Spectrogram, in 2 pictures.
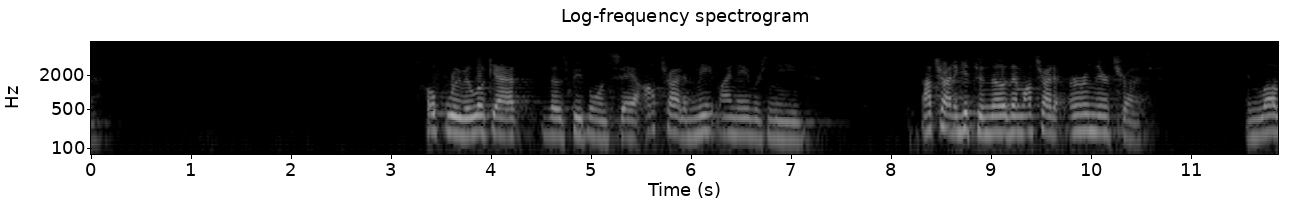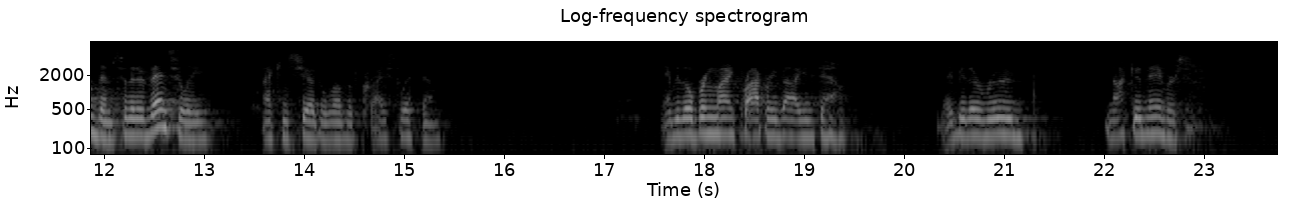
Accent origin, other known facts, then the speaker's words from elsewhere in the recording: United States; as an American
